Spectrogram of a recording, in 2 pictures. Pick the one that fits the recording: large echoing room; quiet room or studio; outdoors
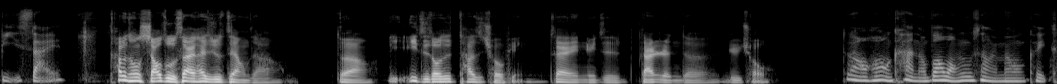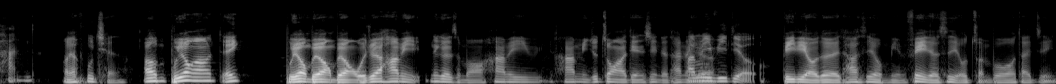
quiet room or studio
